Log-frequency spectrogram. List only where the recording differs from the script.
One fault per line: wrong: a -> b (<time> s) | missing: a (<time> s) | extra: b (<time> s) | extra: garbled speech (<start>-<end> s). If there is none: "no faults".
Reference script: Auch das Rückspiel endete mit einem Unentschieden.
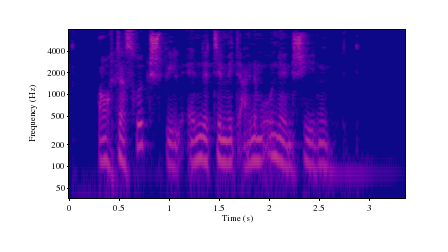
no faults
